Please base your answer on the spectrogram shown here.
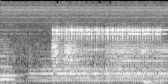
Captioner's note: phone ringing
